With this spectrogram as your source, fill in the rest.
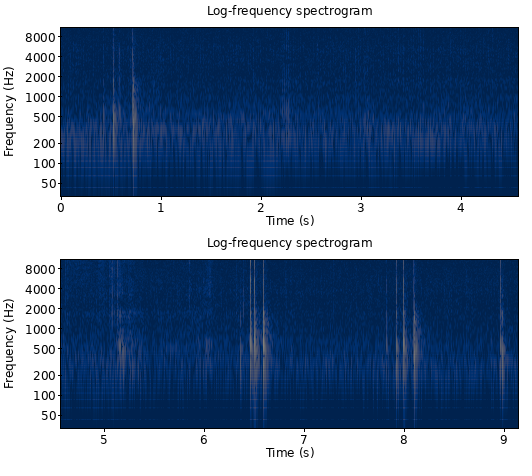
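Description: Fingertips and short nails of one hand tap on a solid wooden tabletop, making short, dry knocks with almost no ring. The taps come in irregular, sparse bursts, some as quick doubles or clusters, over a quiet low hum.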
